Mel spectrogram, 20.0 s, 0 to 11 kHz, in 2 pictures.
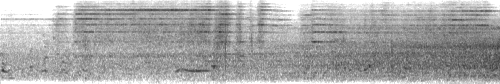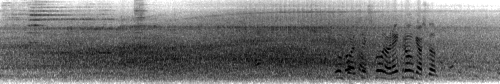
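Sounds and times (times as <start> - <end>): high-pitched wheel squeal: 0.0 - 13.2
train running noise: 0.0 - 20.0.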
